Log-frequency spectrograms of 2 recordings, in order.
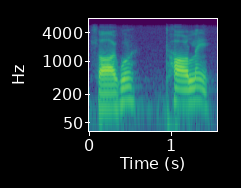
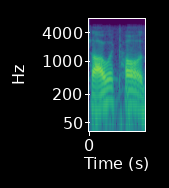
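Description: First: The final vowels of the numbers are pronounced. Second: The final vowels of the numbers are dropped.

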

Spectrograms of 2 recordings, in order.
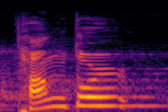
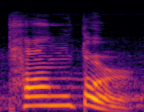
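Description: First: It is said with a standard Mandarin accent. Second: It is said with a Tianjin local accent. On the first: "天津卫怎么叫？" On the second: "天津还有口音叫汤墩儿"

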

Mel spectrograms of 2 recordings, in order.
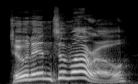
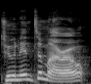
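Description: First: It is said in a put-on, dramatic announcer voice. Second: It is said in a plain, everyday speaking voice.

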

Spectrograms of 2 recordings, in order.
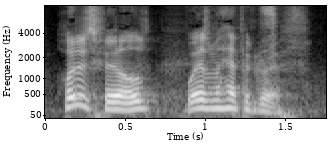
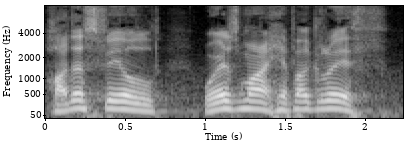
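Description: First: It is said in an English accent. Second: It is said in a Scottish accent. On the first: "that wasn't Scottish. That was English" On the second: "I'll do it in Scottish now"

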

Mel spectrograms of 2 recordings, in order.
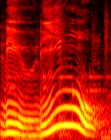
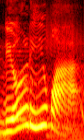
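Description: First: 瓦 begins with a nasal consonant. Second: 瓦 begins without a nasal consonant.

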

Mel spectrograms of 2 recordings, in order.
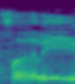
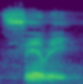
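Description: First: The word is said with a Thai accent. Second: The word is said with an English accent. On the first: The speaker calls it wrong. "อย่าเฟอร์รี่นะฮะแยกให้ดีนะระหว่างสำเนียงไทยกับอังกฤษ" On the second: The speaker calls it right. "เรือข้ามฟากเฟอร์รี่"

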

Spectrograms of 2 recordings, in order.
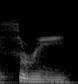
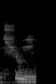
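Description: First: It starts with a th sound. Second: It starts with a plain t sound. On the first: "we don't say three or whatever the Americans do" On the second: "We say tree"

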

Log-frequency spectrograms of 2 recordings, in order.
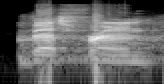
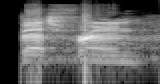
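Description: The two takes are said the same way.

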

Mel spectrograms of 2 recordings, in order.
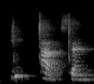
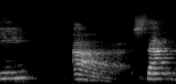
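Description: First: The counts run together without any pauses. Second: The counts are separated by short pauses. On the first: The speaker calls it right. "没有停顿，就变成一二三" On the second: The speaker calls it wrong. "实际上是有一个停顿"

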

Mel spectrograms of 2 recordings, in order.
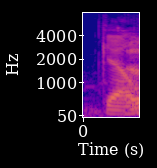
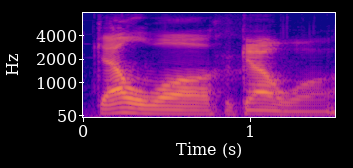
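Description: First: The name ends in an English 'way' sound. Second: The name ends in a French 'wah' sound. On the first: The speaker calls it wrong. "it was Galloway" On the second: The speaker calls it right. "I know a bit more pronunciation"

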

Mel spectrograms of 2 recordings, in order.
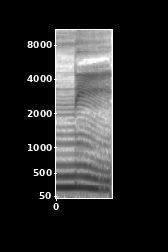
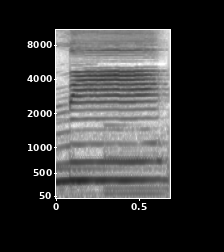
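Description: First: The pitch dips low, then rises. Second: The pitch stays high and level. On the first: "หนีคือเสียงวรรณยุกต์ที่3" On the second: "ไล่เสียงได้นะคะ"

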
